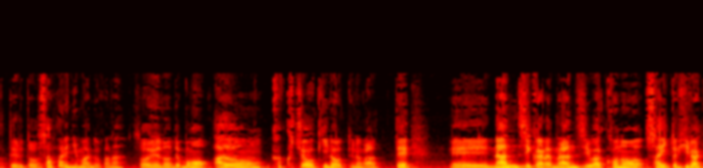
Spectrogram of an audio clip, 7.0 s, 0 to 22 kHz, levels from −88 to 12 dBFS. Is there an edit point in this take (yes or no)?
no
